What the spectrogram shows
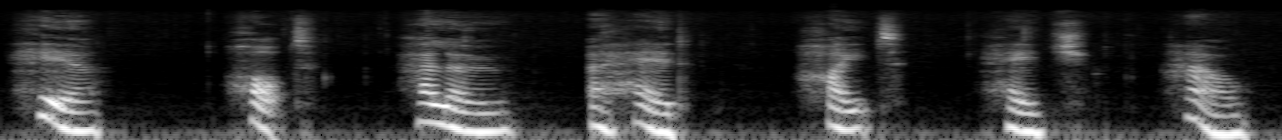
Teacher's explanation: this is a voiceless consonant it makes very little sound because it's really just your breath you can hear it at the beginning of the word here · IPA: /h/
